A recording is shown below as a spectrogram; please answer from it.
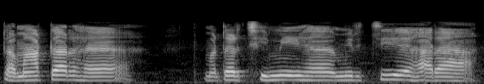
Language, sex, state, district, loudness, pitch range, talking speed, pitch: Hindi, female, Bihar, Supaul, -18 LUFS, 185-205 Hz, 100 wpm, 195 Hz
